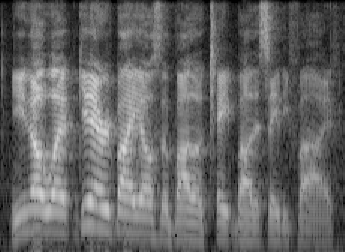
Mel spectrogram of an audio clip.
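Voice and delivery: loud, expansive mock big spender; play-order grandly for the whole restaurant. Freshly paid customer treating everybody, loud and carrying on. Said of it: "that's why I'm talking like this".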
